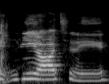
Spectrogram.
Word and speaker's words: Neoteny: Neoteny. Like, Neoteny. I need to put like the phonetic like pronunciation. Like, think Neoteny. Like your knee and then your knee ought to and then me.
